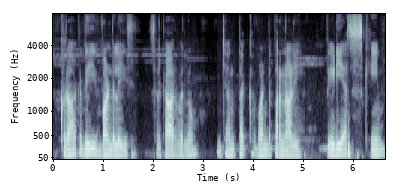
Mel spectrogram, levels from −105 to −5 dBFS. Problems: none marked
